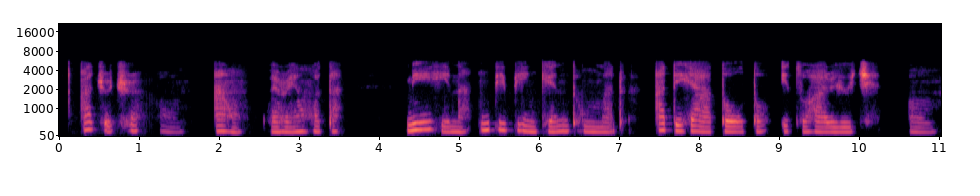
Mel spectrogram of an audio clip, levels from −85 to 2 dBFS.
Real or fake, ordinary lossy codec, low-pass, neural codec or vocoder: real; Opus, 32 kbps; 5.4 kHz; none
